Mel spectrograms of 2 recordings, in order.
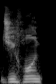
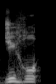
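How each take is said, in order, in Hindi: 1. नाम की शुरुआत J ध्वनि से होती है। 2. नाम की शुरुआत J ध्वनि से होती है।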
